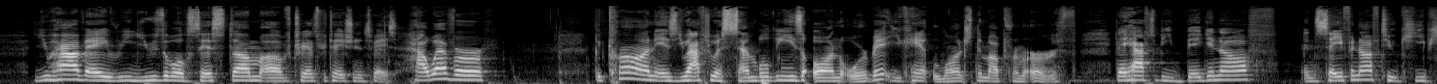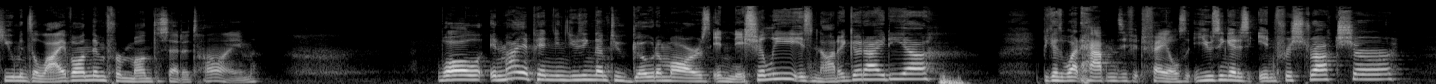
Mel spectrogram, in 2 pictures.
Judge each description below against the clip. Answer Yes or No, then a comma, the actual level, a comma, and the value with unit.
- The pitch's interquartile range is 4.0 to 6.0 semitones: Yes, average, 4.7 semitones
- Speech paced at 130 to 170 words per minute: Yes, average, 150 wpm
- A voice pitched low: No, medium, 185 Hz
